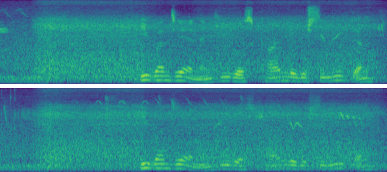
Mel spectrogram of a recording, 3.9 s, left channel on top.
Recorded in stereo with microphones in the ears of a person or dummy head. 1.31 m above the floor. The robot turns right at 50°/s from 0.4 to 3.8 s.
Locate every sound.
1.4 s a man speaking: 5° left, 0.5 m; by 3.8 s 125° left, 0.5 m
